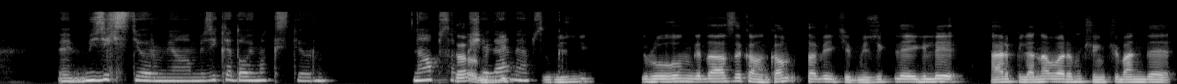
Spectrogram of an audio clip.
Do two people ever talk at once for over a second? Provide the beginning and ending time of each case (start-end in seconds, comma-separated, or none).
4.3-5.7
